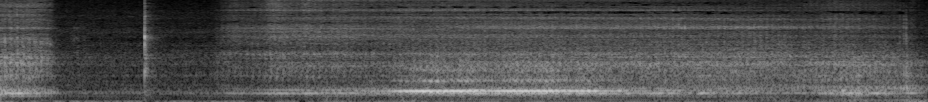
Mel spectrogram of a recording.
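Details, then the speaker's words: Wood lathe, green timber: raspy cut swells into a steady mid-pitched vibration hum for a second or two; tool chatter from pushing the gouge too hard. "get that vibration, that humming noise. Which I had just there and can't repeat. That's a sign that you're just pushing too hard."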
